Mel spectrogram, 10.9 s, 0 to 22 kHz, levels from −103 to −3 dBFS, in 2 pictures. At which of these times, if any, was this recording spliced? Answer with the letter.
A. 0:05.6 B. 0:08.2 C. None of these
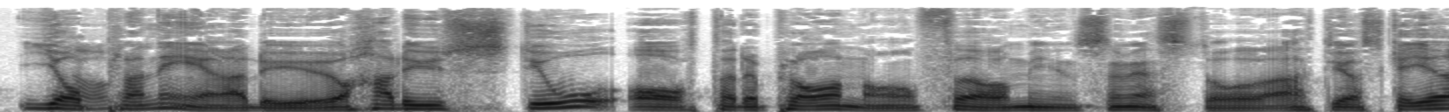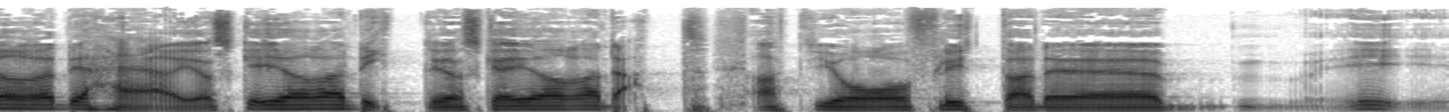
B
